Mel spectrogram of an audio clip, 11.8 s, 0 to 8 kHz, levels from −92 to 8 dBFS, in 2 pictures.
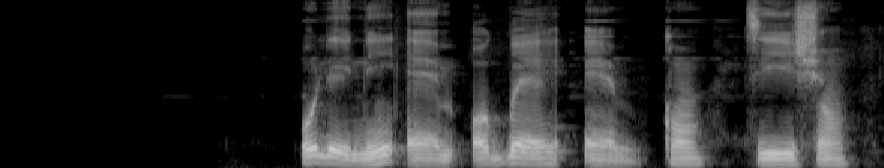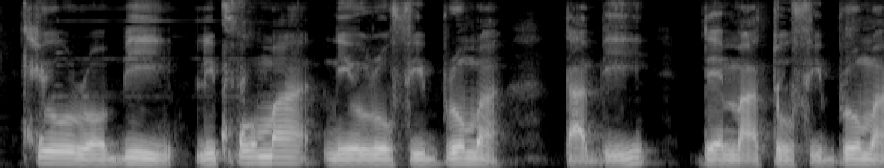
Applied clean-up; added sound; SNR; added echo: neural mask model DeepFilterNet 3.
